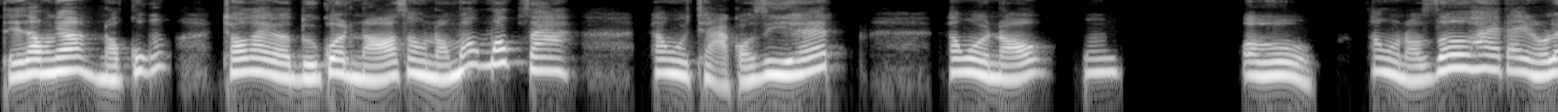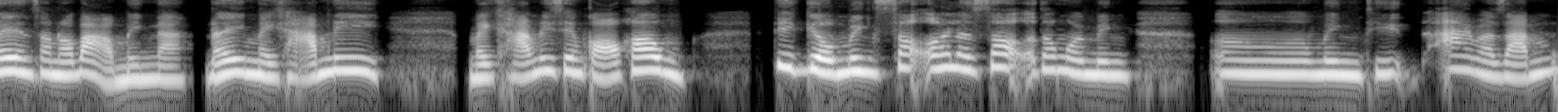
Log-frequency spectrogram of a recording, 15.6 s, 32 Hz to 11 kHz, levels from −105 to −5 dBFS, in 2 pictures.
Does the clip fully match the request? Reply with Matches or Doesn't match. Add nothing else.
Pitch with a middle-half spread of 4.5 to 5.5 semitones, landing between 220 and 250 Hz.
Matches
